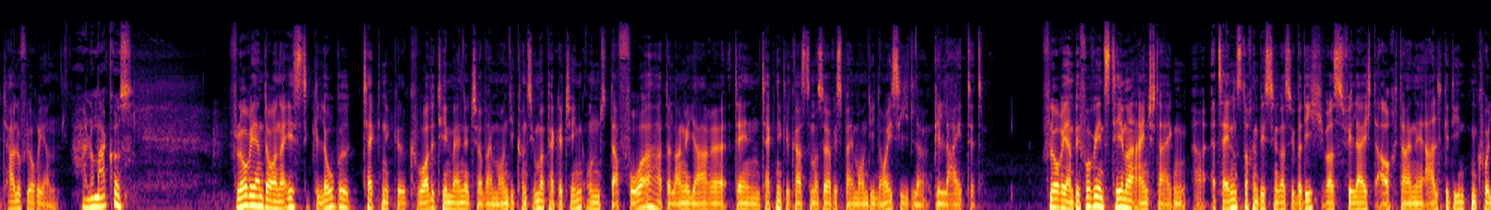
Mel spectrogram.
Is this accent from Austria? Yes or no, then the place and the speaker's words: no; Switzerland; Und als Schweizer muss ich da jetzt einfach mal sagen, wer hat es erfunden?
